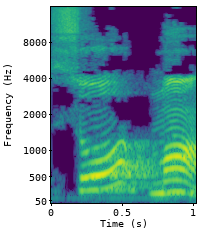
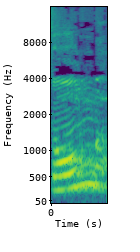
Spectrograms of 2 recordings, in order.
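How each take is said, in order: First: The word ends with a full vowel after m. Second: The word ends on the consonant m. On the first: The speaker calls it right. "মকার পুরো ম, ময়ের পরে অ আছে" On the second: The speaker calls it wrong. "সোম বলবো না"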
